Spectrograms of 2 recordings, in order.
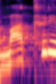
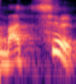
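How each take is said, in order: First: The middle consonant is a plain 't' sound. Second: The middle consonant is a 'ch' sound. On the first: The speaker calls it right. "마틀이 맞죠" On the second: The speaker calls it wrong. "말도 안 되는 거죠"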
